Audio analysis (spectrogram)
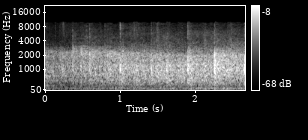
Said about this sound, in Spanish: Un fuerte aplauso a la Virgen de la Caridad.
